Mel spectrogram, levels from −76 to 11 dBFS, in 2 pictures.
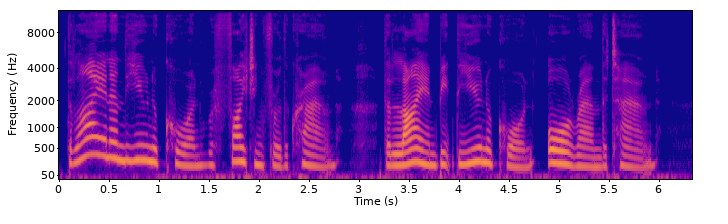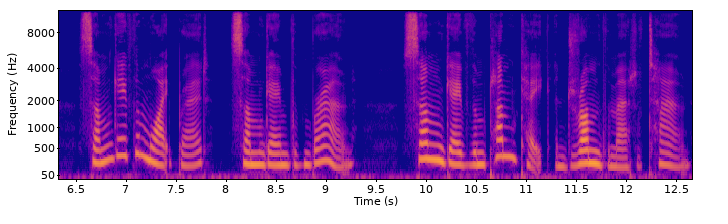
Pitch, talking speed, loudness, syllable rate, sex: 220 Hz, 185 wpm, -19 LUFS, 4.4 syllables/s, female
